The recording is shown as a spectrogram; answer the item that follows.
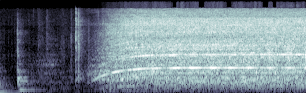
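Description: A hair dryer blows on fresh paint, starting after a couple of clicks and handling bumps, then settling into a steady, loud, close whoosh with a high whine that holds without talk.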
